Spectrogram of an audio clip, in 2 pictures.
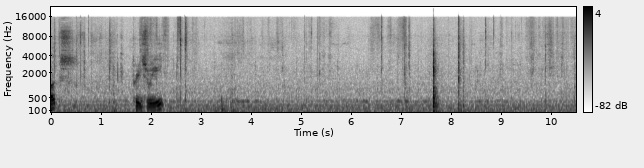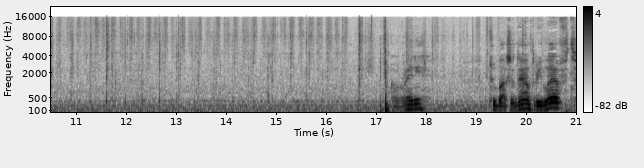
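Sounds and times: low hum: 0:00.0 - 0:19.4
trading cards flipped by hand: 0:02.5 - 0:02.9, 0:03.9 - 0:05.8, 0:06.4 - 0:07.3, 0:08.1 - 0:19.4.

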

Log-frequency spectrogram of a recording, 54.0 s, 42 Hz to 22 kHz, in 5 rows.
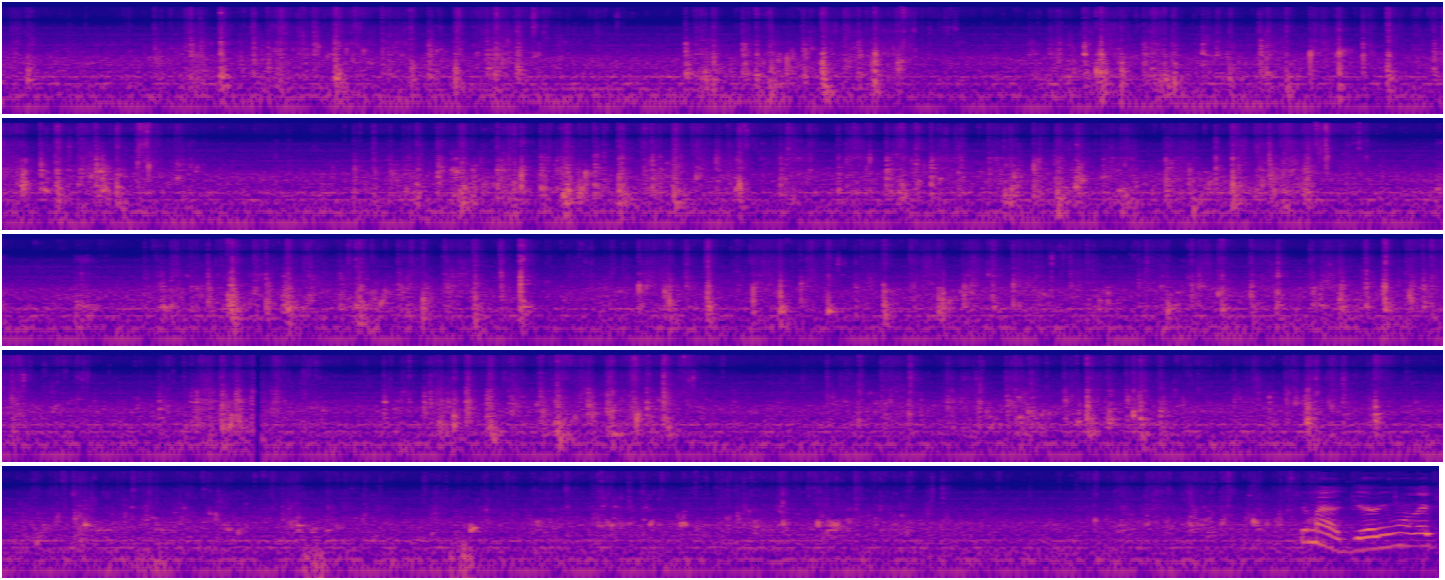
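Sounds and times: dog splashing water: 0:00.0 - 0:21.3, 0:22.6 - 0:54.0
steady low hum: 0:00.0 - 0:54.0.

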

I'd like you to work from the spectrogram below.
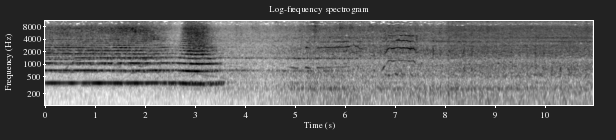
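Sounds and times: locomotive horn blast: 0:00.0 - 0:06.5.

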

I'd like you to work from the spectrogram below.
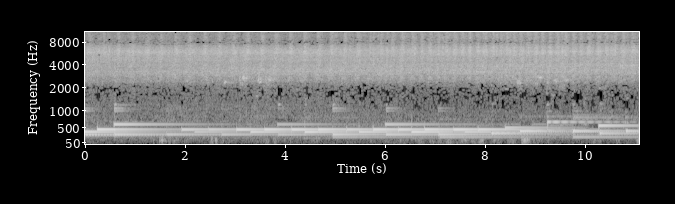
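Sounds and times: slow melody of ringing notes: 0:00.0 - 0:11.0
steady high hiss: 0:00.0 - 0:11.0.

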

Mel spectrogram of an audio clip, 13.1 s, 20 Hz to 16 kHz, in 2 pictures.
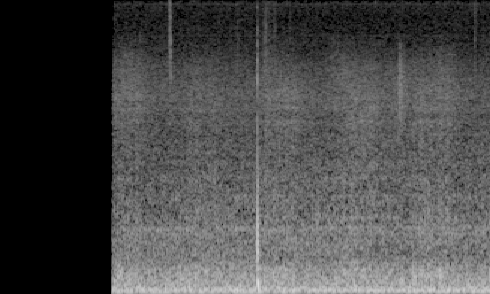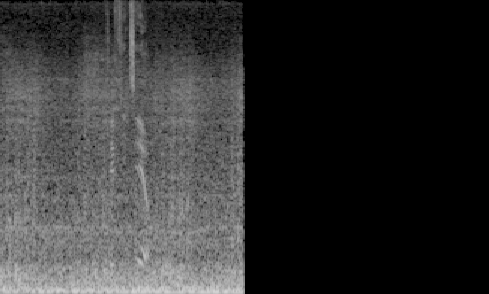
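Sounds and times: foot kicking football: 0:03.4 - 0:03.7.

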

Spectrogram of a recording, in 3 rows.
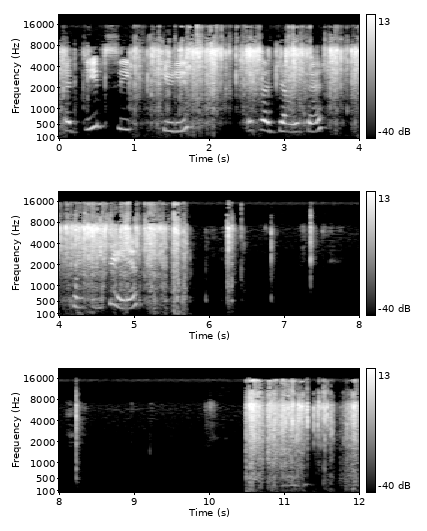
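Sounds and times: plastic packaging crinkling: 0:00.0 - 0:06.5, 0:10.5 - 0:12.0.

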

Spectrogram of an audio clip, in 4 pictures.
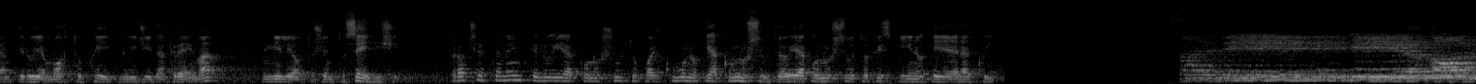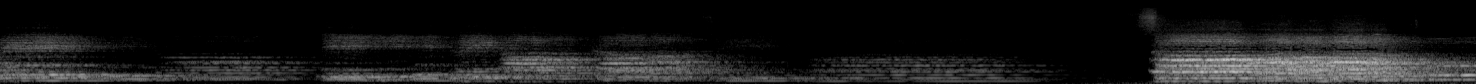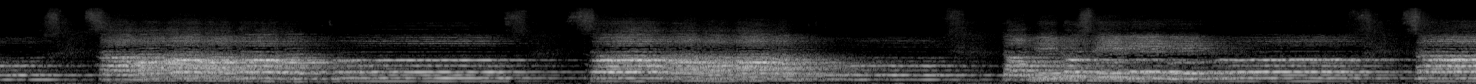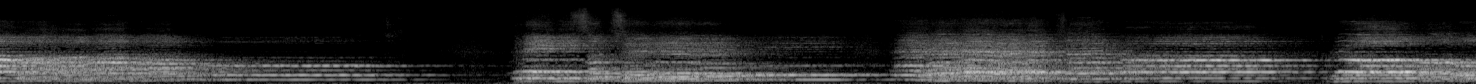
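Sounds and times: choir singing a chant: 0:11.7 - 0:25.3, 0:26.1 - 0:59.0.

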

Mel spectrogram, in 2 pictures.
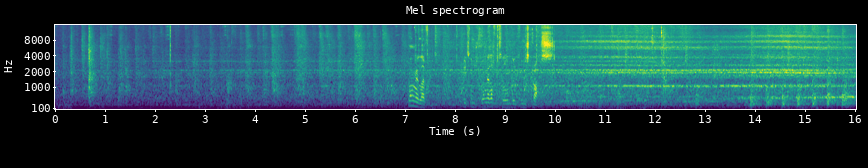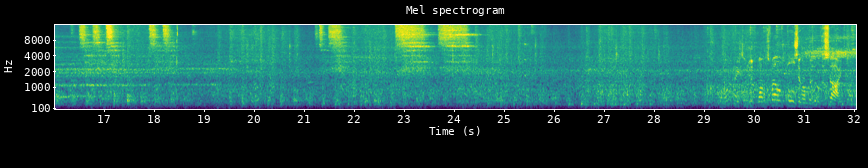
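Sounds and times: train rolling: 0:00.0 - 0:32.0
high wheel squeals: 0:10.0 - 0:17.4, 0:29.7 - 0:32.0.

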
